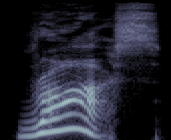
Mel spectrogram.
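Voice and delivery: loud furious snarl of his name; angry growl. A narrator's reading. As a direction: snarl it in anger. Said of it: "she growls".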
